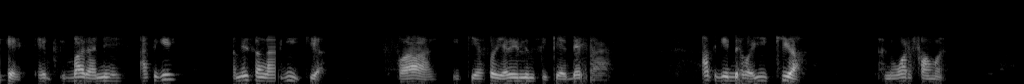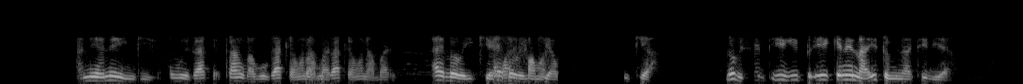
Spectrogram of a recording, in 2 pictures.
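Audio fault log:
throughout: G.723.1 codec. A 6.3 kbit/s coder with 30 ms frames confines the sound to about 300 Hz to 3.7 kHz, leaving it muffled and hoarse, with smeared consonants across the whole clip rather than in bursts.
1.07–1.22, 2.69–2.81, 5.81–6.08, 7.37–7.49, 10.58–10.61, 12.68–12.77, 15.14–15.20 and 17.75–17.87 s: VoIP packet loss concealed by the speech codec. This falls just before "a piki", just after "a mie sme" and just after "no be". The decoder fills the missing frames, 90 ms at 2.69 and 5.81 s and 30 ms elsewhere, with a fading continuation that stays weak briefly afterwards. In the two 90 ms gaps the fill is muted from the third lost frame.
13.26–15.82 s: doubled audio track. A second full-band copy, about 5 dB quieter, trails by roughly half a second and starts and stops abruptly with no decay or room colour, unlike an echo. Its likely cause is a slower second capture path or an out-of-step edit.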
